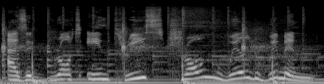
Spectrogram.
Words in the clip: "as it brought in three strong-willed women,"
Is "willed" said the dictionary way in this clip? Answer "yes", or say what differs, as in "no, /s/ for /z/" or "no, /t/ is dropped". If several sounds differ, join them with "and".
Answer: yes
